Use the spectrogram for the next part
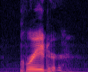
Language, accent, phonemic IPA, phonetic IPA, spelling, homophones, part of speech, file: English, US, /ˈɡɹeɪtɚ/, [ˈɡɹeɪɾɚ], greater, grater, adjective, Greater-pronunciation-us.ogg
- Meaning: 1. comparative form of great: more great 2. Of two (or, rarely, more than two) things: the larger in size (bigger), in value, in importance etc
